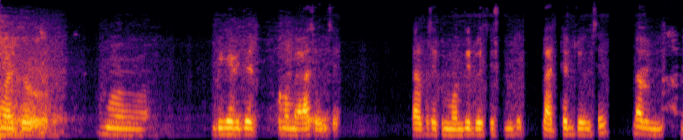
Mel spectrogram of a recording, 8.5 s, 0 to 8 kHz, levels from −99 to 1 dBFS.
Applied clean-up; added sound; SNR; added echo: none; none; none; none.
